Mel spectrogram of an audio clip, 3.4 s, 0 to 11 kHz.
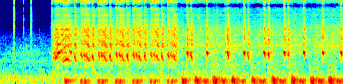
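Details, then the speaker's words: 1983 Honda V45 Sabre VF750S, battery now charged, starter solenoid jumped directly: brief click and crank, then it catches at once into a quick, steady idle; starter and engine work, so both starter buttons are suspected dirty. "ready okay well she definitely works so we're going to do this I'm going to get her to warm up and get her running"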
